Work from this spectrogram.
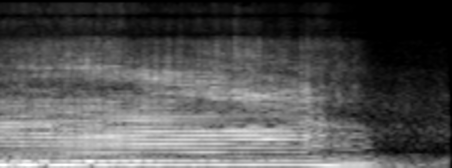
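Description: A loud vehicle with no muffler roars past, its harsh engine drone sliding down in pitch as it goes by and then fading quickly.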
